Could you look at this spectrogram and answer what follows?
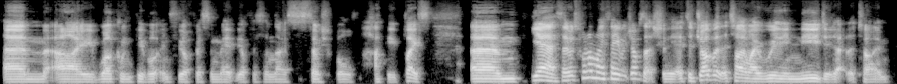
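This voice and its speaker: A man from northern England hosting a podcast, chatty and teasing his guest with quick jokes. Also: fairly low pitch, animated, pushed and bright. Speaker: podcast host. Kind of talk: casual interview chat.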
